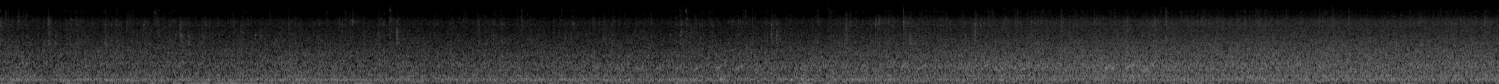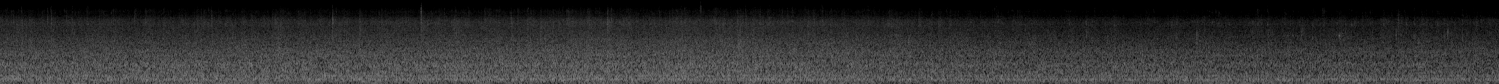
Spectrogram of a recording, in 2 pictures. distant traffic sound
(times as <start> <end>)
4.4 15.0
